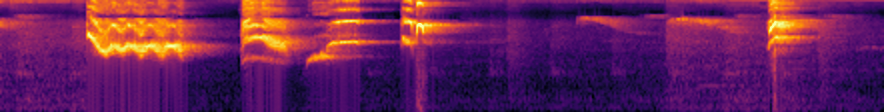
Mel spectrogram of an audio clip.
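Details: Orange-headed thrush (Geokichla citrina), a bird still moulting yet singing strongly, sings a few loud, high, varied phrases: a rich warble, then short slurred notes, with two sharp clicks in between.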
